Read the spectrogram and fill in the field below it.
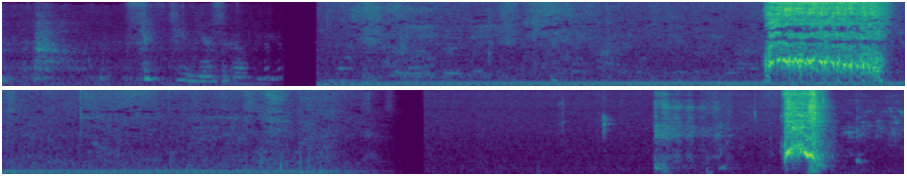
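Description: Sharp, explosive sneezes from a small pet, heard twice with a quiet gap between, against low room hum and brief voices.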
